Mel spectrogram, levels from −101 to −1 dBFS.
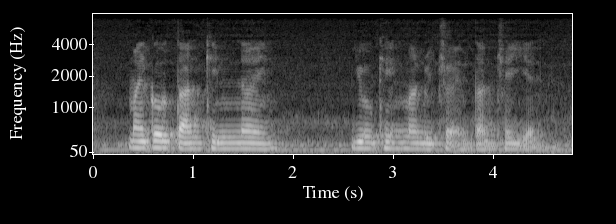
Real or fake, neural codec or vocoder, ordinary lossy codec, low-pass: fake; codec, 16 kHz, 16 kbps, FunCodec, trained on LibriTTS, 50 frames a second; none; 7.2 kHz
